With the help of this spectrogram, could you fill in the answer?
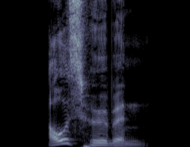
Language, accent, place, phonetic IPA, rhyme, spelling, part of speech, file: German, Germany, Berlin, [ˈaʊ̯sˌhøːbn̩], -aʊ̯shøːbn̩, aushöben, verb, De-aushöben.ogg
- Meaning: first/third-person plural dependent subjunctive II of ausheben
